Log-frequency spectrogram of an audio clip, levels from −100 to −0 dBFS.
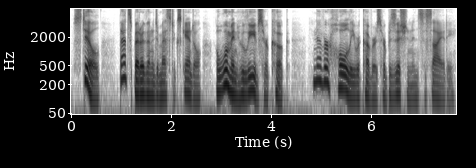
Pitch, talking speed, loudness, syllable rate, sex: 125 Hz, 155 wpm, -19 LUFS, 5.2 syllables/s, male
